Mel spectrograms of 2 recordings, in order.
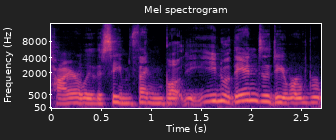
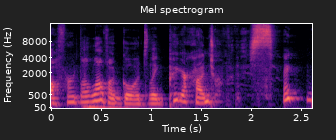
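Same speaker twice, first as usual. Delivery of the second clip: matter-of-fact, unfazed, exasperated tone. Retelling own past words to an injured employee: imitating own unfazed exasperation. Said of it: "not fazed at all".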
